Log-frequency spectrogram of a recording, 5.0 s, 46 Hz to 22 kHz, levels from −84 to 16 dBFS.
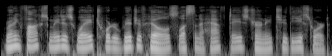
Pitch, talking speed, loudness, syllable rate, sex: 115 Hz, 230 wpm, -21 LUFS, 5.0 syllables/s, male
